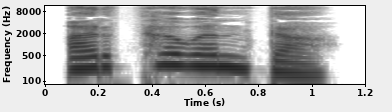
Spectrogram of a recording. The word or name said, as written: ಅರ್ಥವಂತ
